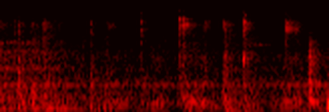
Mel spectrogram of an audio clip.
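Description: Faint typing on a computer keyboard: a few soft, scattered keystrokes.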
